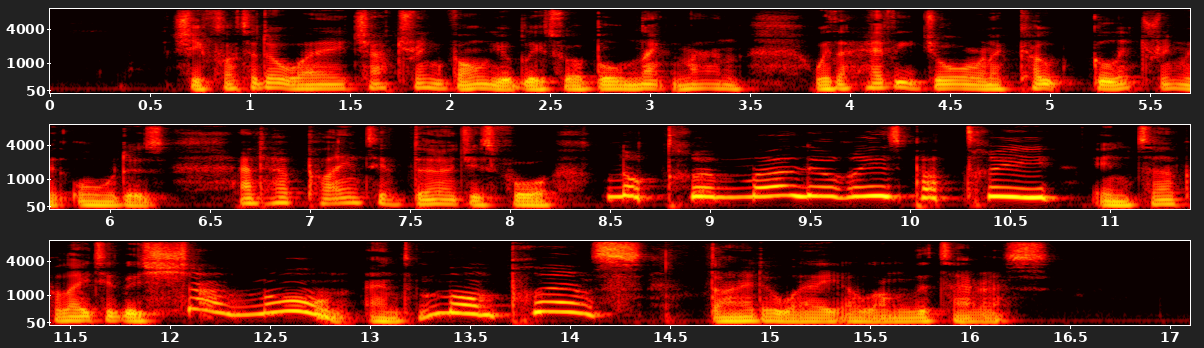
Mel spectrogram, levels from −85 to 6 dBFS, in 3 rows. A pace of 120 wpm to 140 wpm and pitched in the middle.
No: slow, 135 wpm; low, 110 Hz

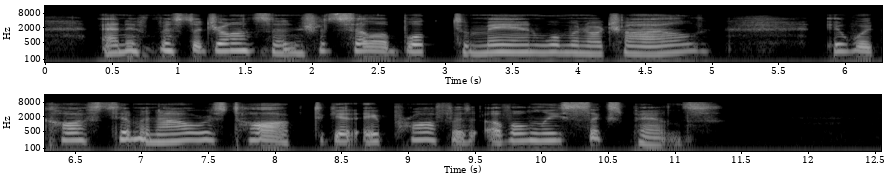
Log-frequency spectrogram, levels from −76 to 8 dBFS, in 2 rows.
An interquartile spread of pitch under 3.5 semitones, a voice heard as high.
Yes: narrow, 2.5 semitones; high, 205 Hz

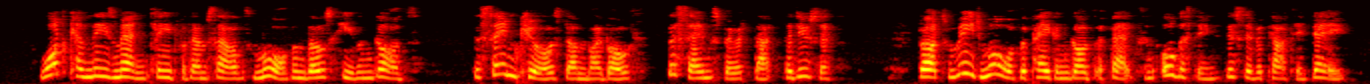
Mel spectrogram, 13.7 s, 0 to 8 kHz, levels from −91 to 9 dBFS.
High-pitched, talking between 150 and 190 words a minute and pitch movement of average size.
Yes: high, 230 Hz; average, 160 wpm; average, 3.8 semitones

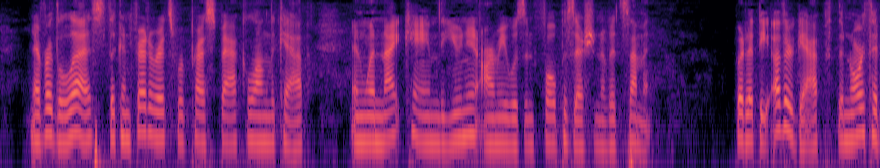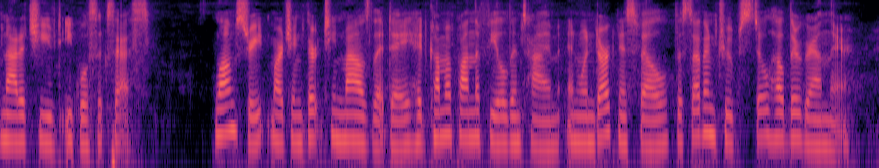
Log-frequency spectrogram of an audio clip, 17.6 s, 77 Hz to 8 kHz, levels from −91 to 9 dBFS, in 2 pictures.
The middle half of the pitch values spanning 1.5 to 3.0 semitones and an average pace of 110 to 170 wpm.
No: narrow, 2.4 semitones; fast, 205 wpm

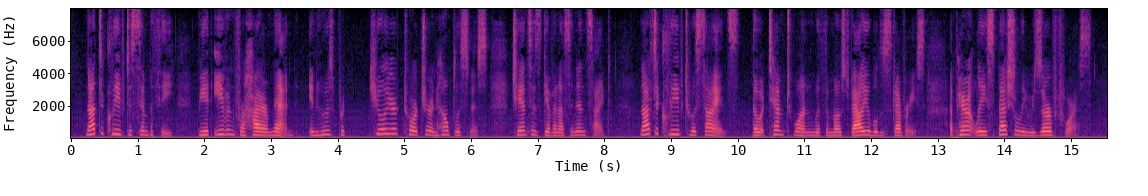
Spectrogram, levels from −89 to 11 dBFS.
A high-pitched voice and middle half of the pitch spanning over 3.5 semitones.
Yes: high, 230 Hz; average, 3.9 semitones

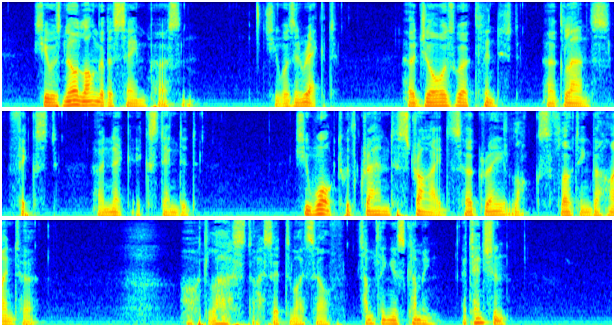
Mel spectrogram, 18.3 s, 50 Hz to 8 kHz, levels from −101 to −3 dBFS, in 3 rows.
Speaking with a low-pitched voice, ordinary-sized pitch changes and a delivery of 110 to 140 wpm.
Yes: very low, 95 Hz; average, 3.2 semitones; slow, 135 wpm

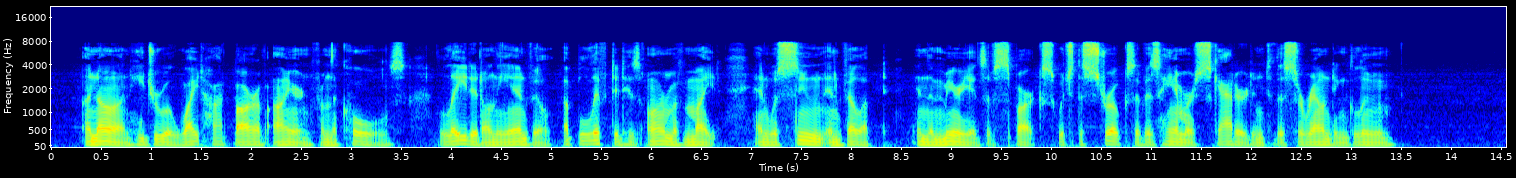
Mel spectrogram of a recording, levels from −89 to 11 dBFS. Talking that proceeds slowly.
No: average, 175 wpm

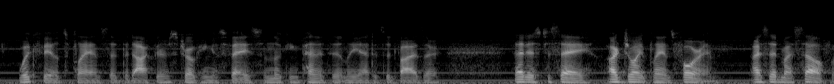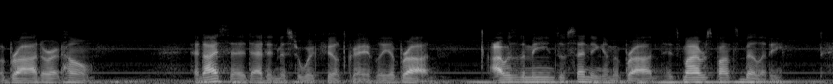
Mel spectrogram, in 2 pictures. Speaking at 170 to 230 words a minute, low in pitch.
Yes: average, 175 wpm; very low, 90 Hz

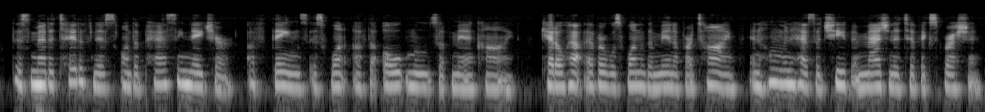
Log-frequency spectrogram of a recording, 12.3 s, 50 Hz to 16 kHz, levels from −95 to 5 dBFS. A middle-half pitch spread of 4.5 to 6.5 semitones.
No: narrow, 2.4 semitones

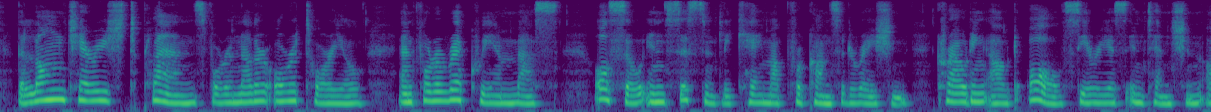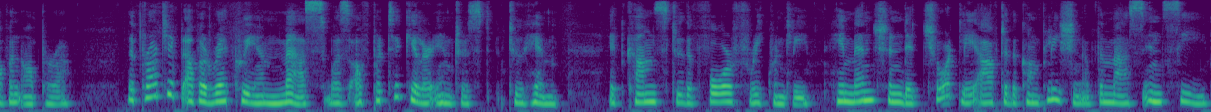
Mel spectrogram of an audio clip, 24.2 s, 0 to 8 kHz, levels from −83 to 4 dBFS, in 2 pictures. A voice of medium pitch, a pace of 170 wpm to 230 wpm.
No: medium, 175 Hz; average, 140 wpm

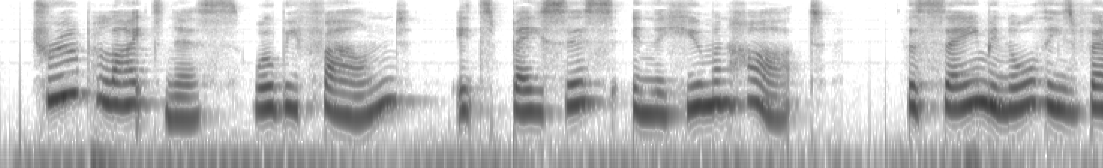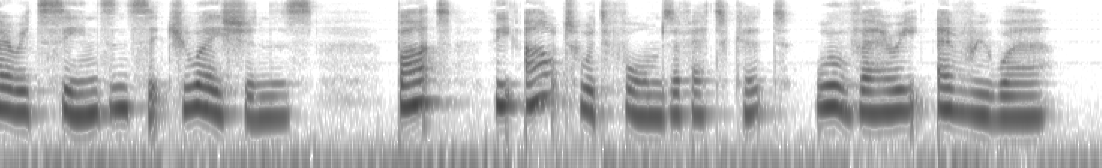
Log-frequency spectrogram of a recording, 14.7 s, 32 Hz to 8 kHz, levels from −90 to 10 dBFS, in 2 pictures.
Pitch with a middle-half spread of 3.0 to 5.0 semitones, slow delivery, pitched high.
Yes: average, 4.6 semitones; slow, 120 wpm; high, 220 Hz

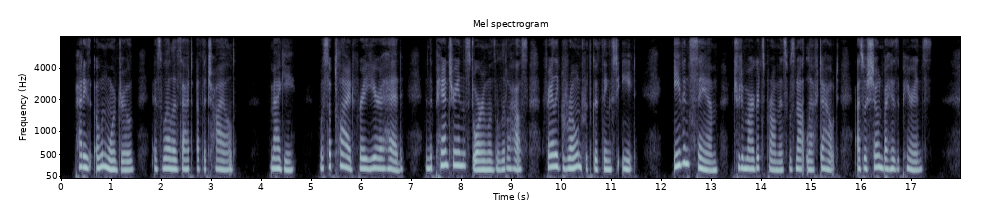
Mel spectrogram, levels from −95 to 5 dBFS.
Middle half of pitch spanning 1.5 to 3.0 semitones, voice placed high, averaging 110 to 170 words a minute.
Yes: narrow, 2.6 semitones; high, 205 Hz; average, 165 wpm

